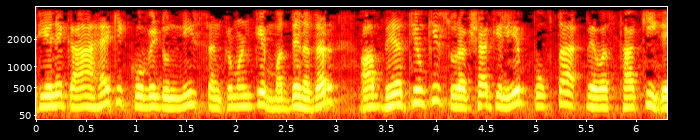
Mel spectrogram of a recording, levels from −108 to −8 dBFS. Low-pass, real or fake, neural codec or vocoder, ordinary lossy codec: 3.6 kHz; fake; vocoder, 22.05 kHz, 80 mel bands, Vocos; none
